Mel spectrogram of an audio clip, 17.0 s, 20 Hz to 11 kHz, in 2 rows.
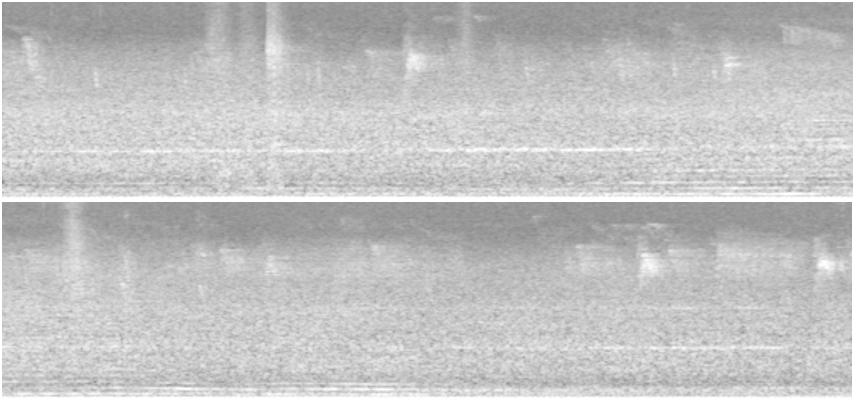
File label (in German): Atmo AKG Lyra C44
